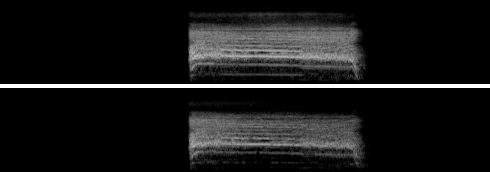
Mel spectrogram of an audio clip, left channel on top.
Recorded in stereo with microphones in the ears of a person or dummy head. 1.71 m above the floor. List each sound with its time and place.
1.9 s a scream: 20° left (ahead or behind), 1.1 m; by 3.7 s 65° left (ahead or behind), 0.8 m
